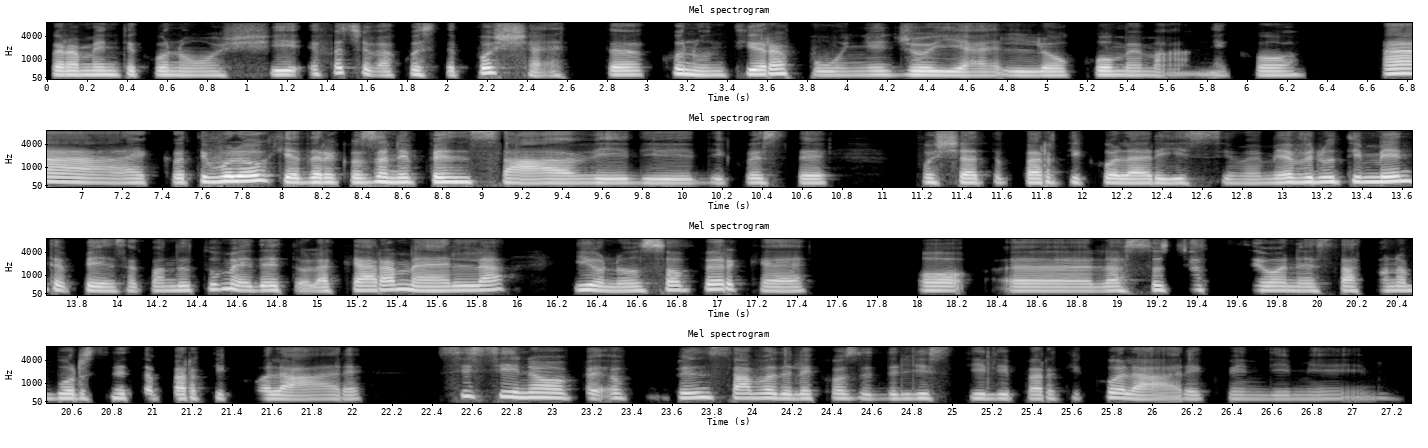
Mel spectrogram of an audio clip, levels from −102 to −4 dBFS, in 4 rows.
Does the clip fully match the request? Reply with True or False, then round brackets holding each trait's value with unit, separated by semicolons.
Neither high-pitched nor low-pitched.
True (175 Hz)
